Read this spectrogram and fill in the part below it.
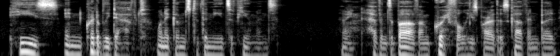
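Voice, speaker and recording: A man playing a gentle, ancient noble vampire in an ASMR roleplay, speaking in a courtly, soothing way. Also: deep voice, slightly rough. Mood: gently reassuring. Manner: courtly, formal, soothing, reassuring. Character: gentle noble male vampire, over a thousand years old, looks thirty-two.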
